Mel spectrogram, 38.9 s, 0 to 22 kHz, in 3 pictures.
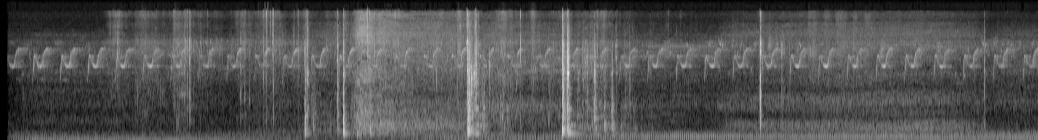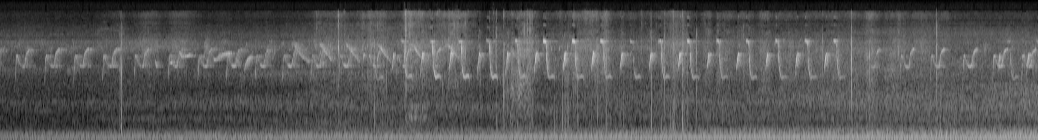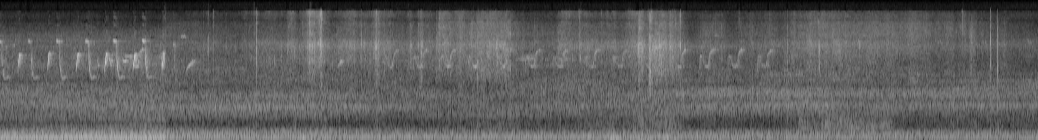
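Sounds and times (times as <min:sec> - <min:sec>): low steady hum: 0:00.1 - 0:38.9.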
